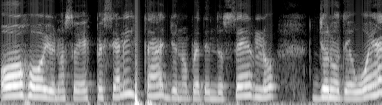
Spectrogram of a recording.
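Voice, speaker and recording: With a normal speaking voice, a woman talks at a moderate pace and a fairly high pitch, her pitch varying in an ordinary way. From Cuba, Santiago de Las Vegas (Havana). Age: 30s. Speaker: podcaster. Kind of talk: personal monologue.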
